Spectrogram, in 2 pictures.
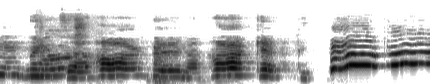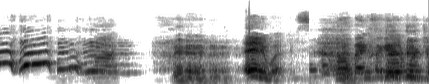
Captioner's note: singing; laughter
